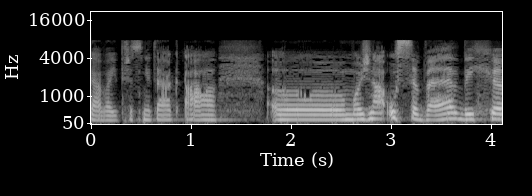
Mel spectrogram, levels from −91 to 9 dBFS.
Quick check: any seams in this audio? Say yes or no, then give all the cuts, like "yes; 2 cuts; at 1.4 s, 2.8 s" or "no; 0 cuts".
no; 0 cuts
